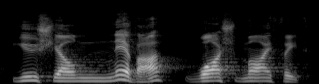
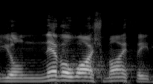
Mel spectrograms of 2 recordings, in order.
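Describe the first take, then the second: First: "never" leaned on, whole line slow and louder; emphatic on never. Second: Louder, "never" punched hard; emphatic never. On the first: Peter protesting to Jesus, slow with "never" stressed. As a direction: Peter refusing his Lord, dragging out "never". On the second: Peter refusing Jesus, stress on "never". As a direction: hit "never" as a flat refusal. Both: Acted. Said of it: "Peter was very emphatic on the never".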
